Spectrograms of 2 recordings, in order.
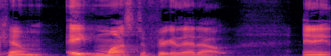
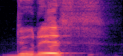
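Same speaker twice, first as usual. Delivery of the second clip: loud, higher, punchy order; firm loud command; 6 semitones higher, 9 dB louder than usual. Retold or imitated. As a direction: bark the fix like a confident mentor. Mentor tells producer the fix.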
